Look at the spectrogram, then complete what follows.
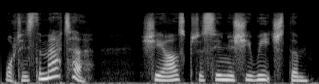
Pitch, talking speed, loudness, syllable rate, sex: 215 Hz, 225 wpm, -16 LUFS, 5.7 syllables/s, female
